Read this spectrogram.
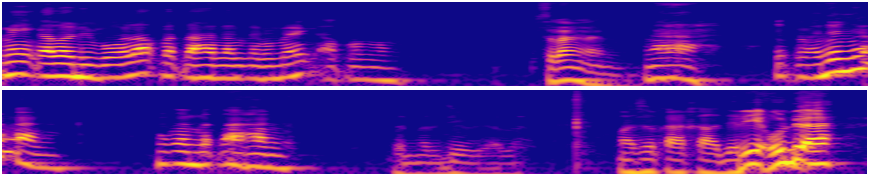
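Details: Cleft palate speech in an adult man with a cleft, speaking Indonesian.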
